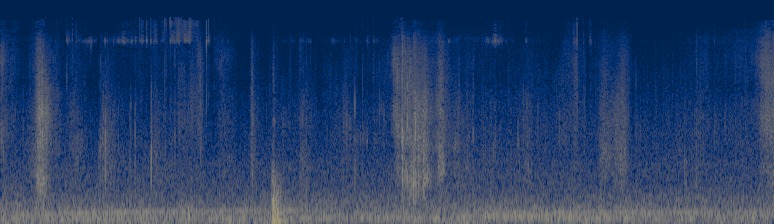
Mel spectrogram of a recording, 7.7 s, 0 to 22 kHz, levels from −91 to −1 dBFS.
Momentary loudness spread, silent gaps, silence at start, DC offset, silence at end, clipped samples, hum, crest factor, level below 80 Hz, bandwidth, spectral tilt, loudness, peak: 9 LU; none; 0 s; under 0.1%; 0 s; under 0.1%; none; 24 dB; -50 dBFS; 16.5 kHz; -4.5 dB/octave; -46 LUFS; -20 dBFS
